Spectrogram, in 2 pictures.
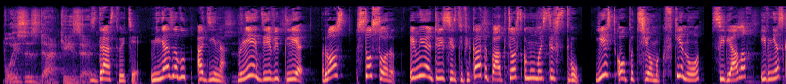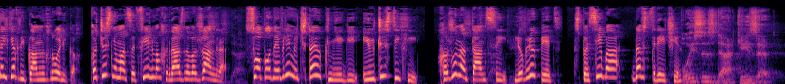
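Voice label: kid Russian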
